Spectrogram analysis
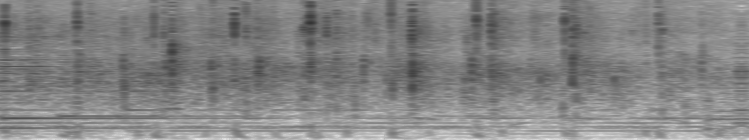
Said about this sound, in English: Let's give him a great clap.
